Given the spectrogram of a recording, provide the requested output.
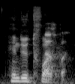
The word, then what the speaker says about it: Hindutva: to help and my mom doesn't know what hindu tawa is how do you say it by the way hindutva so i'm here to learn and if i'm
